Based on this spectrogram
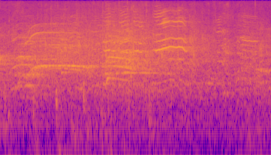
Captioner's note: cheers and applause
